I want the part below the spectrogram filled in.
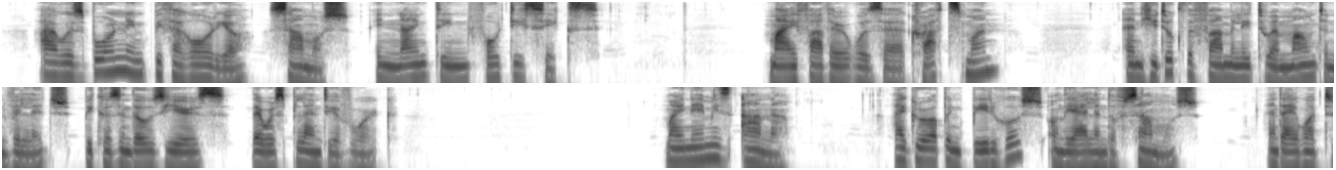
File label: European voiceover dubbing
